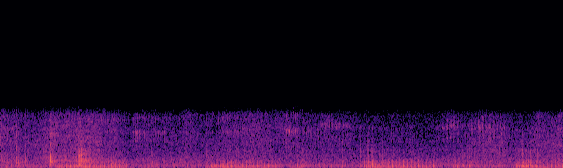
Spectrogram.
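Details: Low vibrating purr from a pet cat, continuous and rhythmic, its rumble swelling and easing with each breath, plus a couple of soft clicks near the start.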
